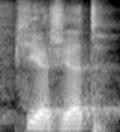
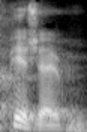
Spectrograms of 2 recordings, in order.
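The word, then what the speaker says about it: Piaget: It's P it's Pette. No, it's PJ. PJ cuz he's French cuz they don't pronounce a T.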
